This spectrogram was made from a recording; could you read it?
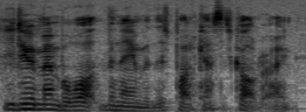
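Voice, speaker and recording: A man's voice: on the low side, very fast, gravelly. A man joking in casual podcast chat. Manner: joking, loose. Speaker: podcast co-host.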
